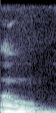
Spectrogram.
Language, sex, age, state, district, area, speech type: Assamese, male, 45-60, Assam, Nagaon, rural, spontaneous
